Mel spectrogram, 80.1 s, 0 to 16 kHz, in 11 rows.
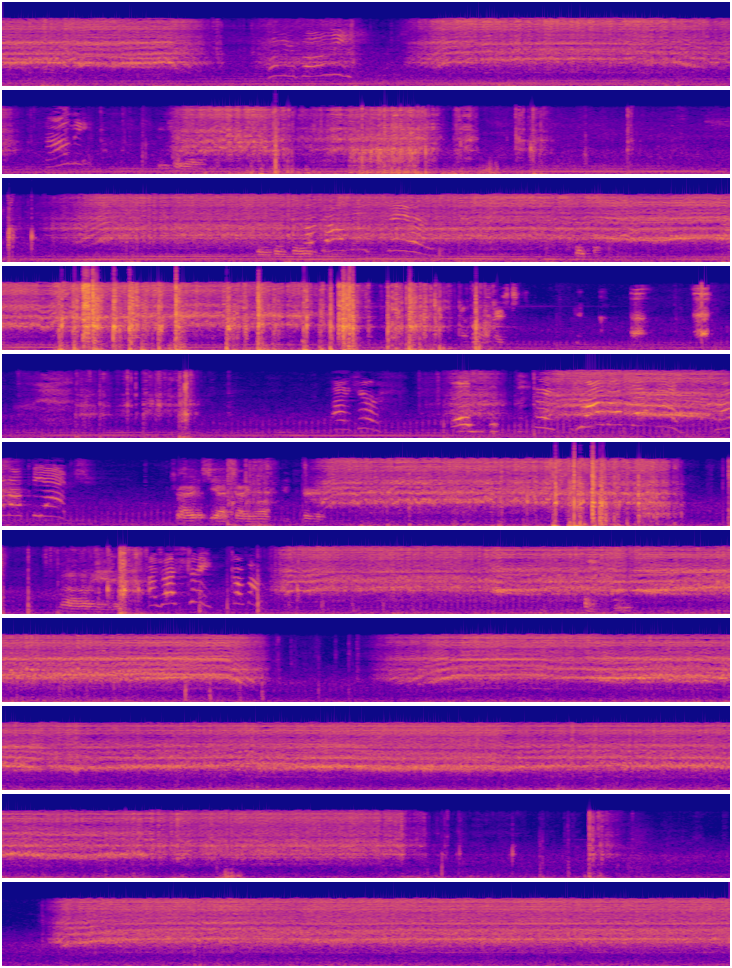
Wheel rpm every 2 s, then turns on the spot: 100, 30, 130, 90, 70, 60, 0, 50, 160, 150, 140, 190, 70, 0, 0, 0, 10, 100, 10, 30, 150, 100, 0, 120, 140, 130, 100, 80, 140, 120, 130, 120, 120, 150, 140, 0, 50, 160, 160, 160.
none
